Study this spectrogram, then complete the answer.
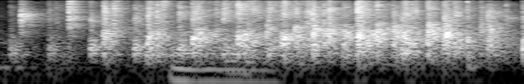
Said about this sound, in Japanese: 今日はお店には常連のお客さんがいっぱいいらしてまして、今拍手が起きました。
